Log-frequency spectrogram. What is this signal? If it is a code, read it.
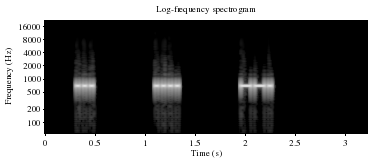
Morse code, heard as a keyed tone, about 36 wpm, spaced as for 12 wpm, 700 Hz. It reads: SHG
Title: USA Call Signs - 6x Character Spacing - 35wpm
